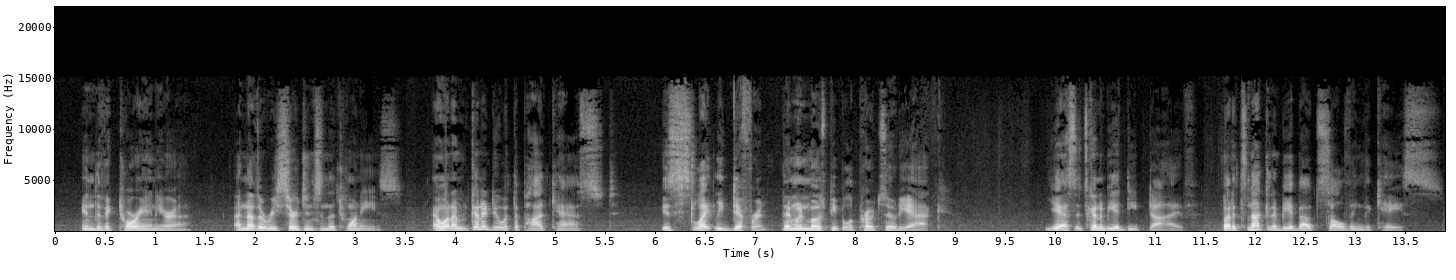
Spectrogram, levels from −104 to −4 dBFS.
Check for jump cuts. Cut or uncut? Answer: cut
